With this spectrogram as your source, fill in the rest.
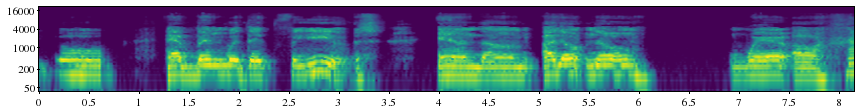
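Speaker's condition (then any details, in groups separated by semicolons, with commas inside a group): Sporadic ALS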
